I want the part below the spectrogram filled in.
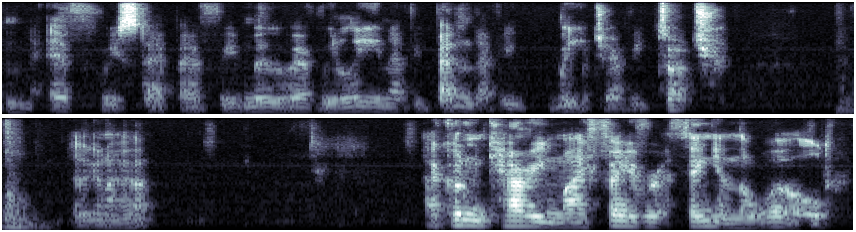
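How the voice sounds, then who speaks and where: A man's voice: on the low side, vocal fry, fairly bright tone, distant mic, a little hiss or hum, poor audio. A man in his thirties telling his own story to camera in an earnest, confessional way, repeating phrases for emphasis. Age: 30s. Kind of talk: personal testimony to camera. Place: at home, on a video call setup.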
